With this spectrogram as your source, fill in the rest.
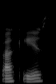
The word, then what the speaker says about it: Buc-ee's: Yes, I know it's pronounced Bucky's.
